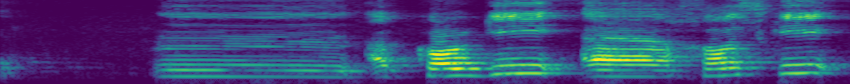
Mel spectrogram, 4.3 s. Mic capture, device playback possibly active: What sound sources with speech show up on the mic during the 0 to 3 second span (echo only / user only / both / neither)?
echo only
